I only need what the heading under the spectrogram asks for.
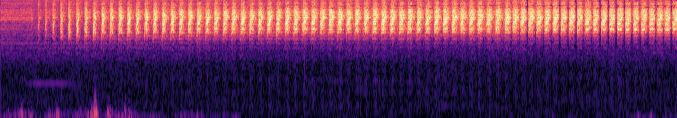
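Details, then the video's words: A male cicada in southern France starts up with a brief soft hiss, then swells into a loud, sharply pulsed high-pitched buzz, each throb repeating several times a second without a break; a few low knocks at the start. "Cicada singing"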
